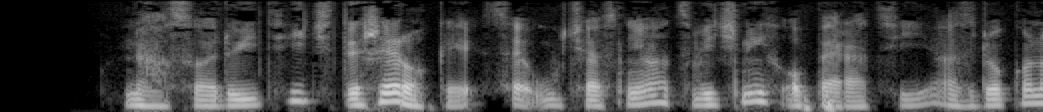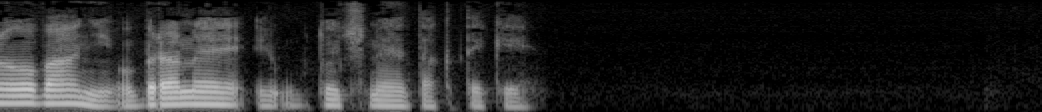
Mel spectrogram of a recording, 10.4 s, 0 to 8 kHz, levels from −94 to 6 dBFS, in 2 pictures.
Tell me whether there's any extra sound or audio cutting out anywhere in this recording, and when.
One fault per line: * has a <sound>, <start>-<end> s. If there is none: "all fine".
all fine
